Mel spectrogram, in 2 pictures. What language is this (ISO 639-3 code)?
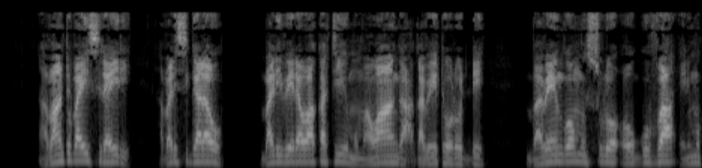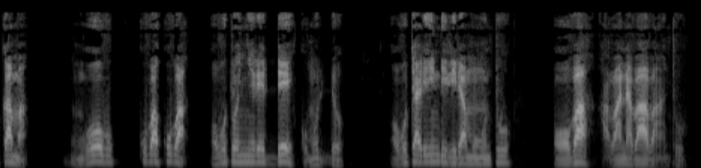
lug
